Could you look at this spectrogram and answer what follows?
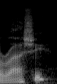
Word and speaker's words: Rasche: And this is my friend, Rasche. Rhymes with Kashi.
